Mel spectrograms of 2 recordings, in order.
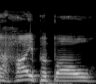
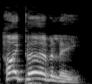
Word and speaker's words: hyperbole: not me giving into hyperball hyperball is that how you say it hyperbole who knew that's not me giving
